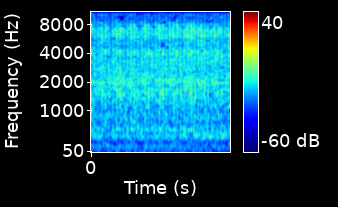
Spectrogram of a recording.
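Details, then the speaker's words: Mahindra Bolero Pickup BS6 diesel with a starting problem, stalling after start, fault codes including P0088, P262B, P128, P1233, P1832: just started, an uneven lumpy clatter with a shaky pulse; rough idle with heavy engine vibration. "मेरे कितना engine vibration हो रहा है, engine vibration हो रहा पूरा, देखिए race लो, बस।"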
